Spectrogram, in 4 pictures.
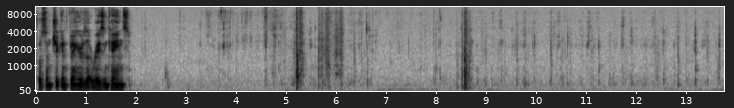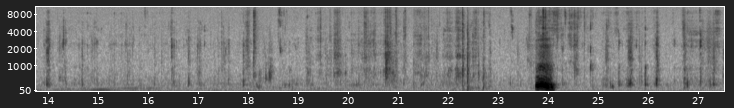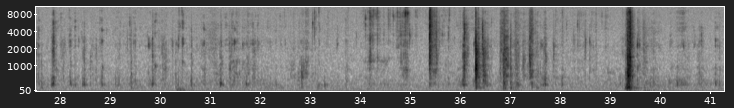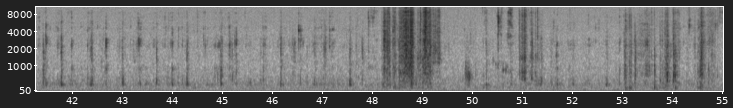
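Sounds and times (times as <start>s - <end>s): crunchy chewing with mouth smacks: 2.9s - 22.1s, 23.2s - 55.0s
rustling: 5.0s - 6.6s, 19.2s - 22.9s, 36.5s - 37.7s, 48.2s - 49.5s, 53.1s - 55.0s.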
